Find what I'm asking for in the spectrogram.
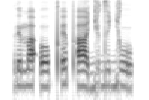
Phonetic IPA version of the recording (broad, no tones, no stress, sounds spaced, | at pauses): ɾʲ ɐ m a ʔ o pʼ e pʼ a ɟ ʉ d i ɟ u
